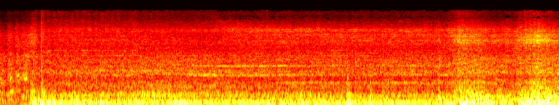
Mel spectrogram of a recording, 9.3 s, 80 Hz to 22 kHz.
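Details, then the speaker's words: 2004 Jaguar S-Type starting after codes were erased; it cranks, catches, then idles roughly with an uneven lumpy beat and stumbles: bad engine misfire still unfixed. "we've still got a terrible misfire that's not for sure we were to fix that [Music] oh yeah bad misfire"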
